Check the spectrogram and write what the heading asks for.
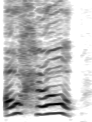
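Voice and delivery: very high, loud squeal; terrified shriek. Acted. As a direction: shriek for help. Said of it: "shivered Horace".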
